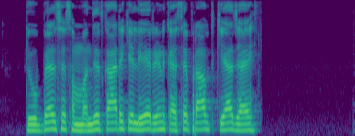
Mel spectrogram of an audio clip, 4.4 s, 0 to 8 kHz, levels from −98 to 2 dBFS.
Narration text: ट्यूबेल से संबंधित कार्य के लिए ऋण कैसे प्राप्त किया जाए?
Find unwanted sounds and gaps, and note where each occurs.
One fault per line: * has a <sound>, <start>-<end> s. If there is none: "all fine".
all fine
